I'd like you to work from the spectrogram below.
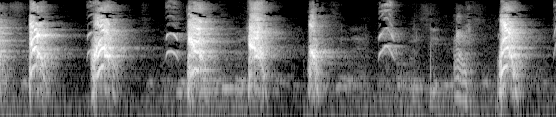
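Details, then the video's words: Angry pet Chihuahua Niki barks over and over, shrill, clipped yaps about every two-thirds of a second, some with a rising squeaky edge, in a steady, agitated run. "The most Angry Chihuahua in the world"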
